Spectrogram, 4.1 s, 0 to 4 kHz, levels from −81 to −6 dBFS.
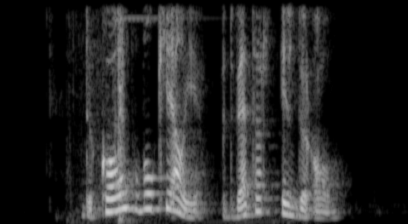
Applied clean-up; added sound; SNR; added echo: none; Typewriter; 15 dB; none.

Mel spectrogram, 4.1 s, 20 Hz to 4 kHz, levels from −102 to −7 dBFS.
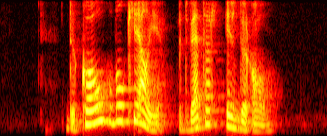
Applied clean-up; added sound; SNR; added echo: none; none; none; none.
